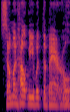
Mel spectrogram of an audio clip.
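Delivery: loud calling out, shouting. Game master voicing a character who calls for help after combat, yelling for help. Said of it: "Ericos is yelling".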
